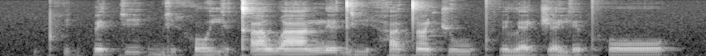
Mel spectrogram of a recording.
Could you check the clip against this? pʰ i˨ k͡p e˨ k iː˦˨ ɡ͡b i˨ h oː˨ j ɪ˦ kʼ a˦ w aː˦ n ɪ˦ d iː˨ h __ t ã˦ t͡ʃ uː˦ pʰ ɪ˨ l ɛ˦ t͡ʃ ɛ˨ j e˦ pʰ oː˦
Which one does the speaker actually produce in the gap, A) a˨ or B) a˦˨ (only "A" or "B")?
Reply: A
